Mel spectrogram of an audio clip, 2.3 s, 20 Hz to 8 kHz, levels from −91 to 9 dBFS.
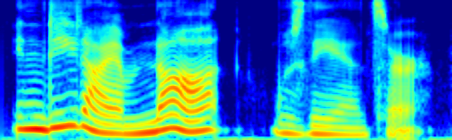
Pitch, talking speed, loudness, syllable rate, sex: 220 Hz, 185 wpm, -14 LUFS, 4.9 syllables/s, female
